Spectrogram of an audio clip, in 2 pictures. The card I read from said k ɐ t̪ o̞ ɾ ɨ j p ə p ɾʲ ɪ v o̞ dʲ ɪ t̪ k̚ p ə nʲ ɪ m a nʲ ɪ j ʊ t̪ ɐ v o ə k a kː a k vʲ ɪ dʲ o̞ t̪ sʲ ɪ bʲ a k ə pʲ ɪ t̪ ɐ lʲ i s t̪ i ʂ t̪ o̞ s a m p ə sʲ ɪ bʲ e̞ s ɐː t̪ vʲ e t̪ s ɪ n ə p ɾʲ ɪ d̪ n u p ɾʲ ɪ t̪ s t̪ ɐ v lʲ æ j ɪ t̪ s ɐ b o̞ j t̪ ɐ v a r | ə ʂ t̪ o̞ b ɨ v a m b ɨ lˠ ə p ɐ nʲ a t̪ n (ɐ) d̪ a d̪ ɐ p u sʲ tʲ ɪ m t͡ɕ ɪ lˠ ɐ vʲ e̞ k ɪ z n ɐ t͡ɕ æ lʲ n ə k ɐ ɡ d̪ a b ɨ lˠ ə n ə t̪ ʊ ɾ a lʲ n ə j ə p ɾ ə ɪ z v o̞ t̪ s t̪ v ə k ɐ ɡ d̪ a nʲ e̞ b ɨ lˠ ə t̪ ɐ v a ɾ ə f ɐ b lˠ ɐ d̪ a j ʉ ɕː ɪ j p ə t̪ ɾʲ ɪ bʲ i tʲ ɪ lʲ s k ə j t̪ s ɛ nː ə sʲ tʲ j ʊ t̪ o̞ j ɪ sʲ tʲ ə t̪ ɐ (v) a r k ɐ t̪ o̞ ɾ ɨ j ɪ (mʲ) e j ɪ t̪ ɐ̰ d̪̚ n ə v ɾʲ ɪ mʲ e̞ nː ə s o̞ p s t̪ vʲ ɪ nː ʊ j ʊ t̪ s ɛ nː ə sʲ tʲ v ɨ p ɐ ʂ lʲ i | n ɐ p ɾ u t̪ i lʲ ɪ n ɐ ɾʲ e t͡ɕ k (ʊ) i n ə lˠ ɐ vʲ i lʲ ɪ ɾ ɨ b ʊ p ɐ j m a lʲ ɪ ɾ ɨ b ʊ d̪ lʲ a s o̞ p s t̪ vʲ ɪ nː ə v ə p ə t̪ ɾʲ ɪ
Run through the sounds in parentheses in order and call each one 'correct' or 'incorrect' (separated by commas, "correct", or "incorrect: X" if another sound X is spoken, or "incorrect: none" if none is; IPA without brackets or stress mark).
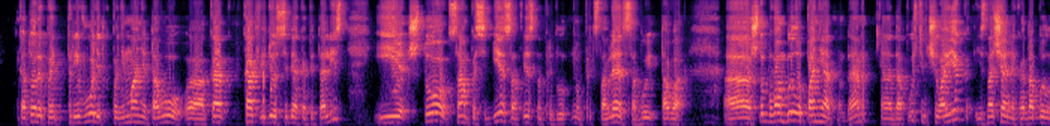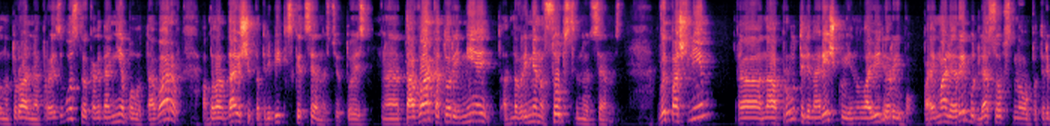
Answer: incorrect: ə, correct, correct, correct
